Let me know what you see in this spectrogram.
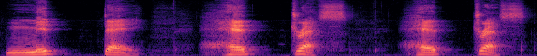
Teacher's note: we stop our throat it's known as a glottal sound in english a glottal stop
